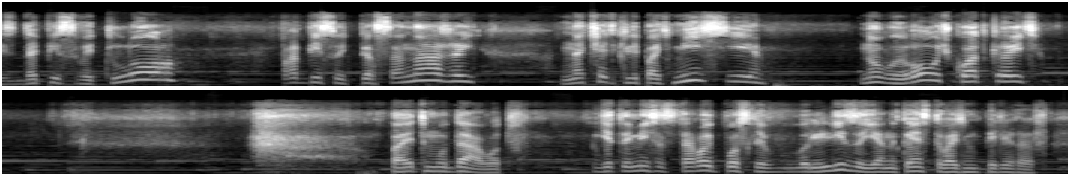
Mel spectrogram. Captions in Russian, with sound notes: То есть дописывать лор, прописывать персонажей, начать клепать миссии, новое РП открыть... (*Вздох безысходности*) Поэтому, да.Вот, на месяц-второй после выхода релиза я наконец-то возьму перерыв...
